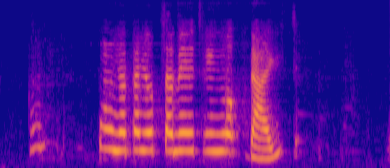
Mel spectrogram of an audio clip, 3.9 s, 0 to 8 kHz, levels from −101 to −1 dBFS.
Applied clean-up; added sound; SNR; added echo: neural mask model DeepFilterNet 3.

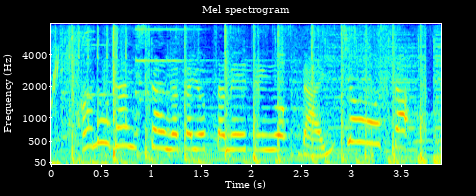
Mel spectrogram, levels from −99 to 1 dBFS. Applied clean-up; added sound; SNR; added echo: none; Run; 8 dB; none.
